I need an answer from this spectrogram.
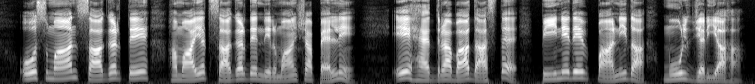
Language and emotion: Dogri, neutral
